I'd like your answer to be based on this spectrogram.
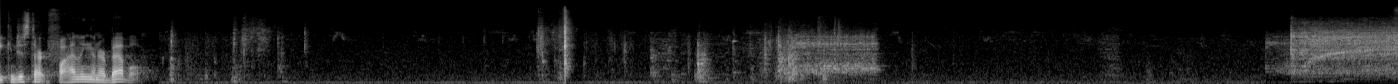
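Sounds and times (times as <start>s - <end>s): miter saw cutting wood: 7.8s - 8.8s, 12.7s - 13.9s.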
